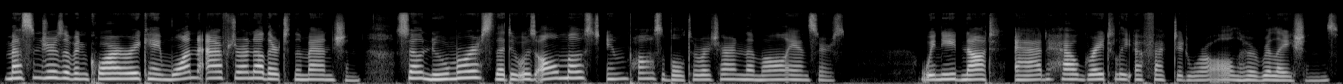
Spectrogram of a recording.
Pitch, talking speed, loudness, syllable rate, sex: 235 Hz, 145 wpm, -19 LUFS, 4.6 syllables/s, female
